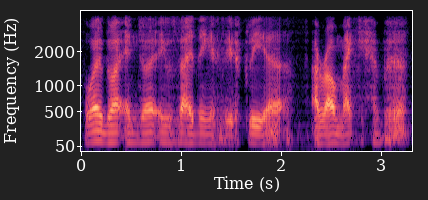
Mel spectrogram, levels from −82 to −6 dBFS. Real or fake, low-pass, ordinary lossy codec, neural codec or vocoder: fake; 3.6 kHz; none; codec, 16 kHz, 0.5 kbps, X-Codec, HuBERT features, trained on LibriSpeech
